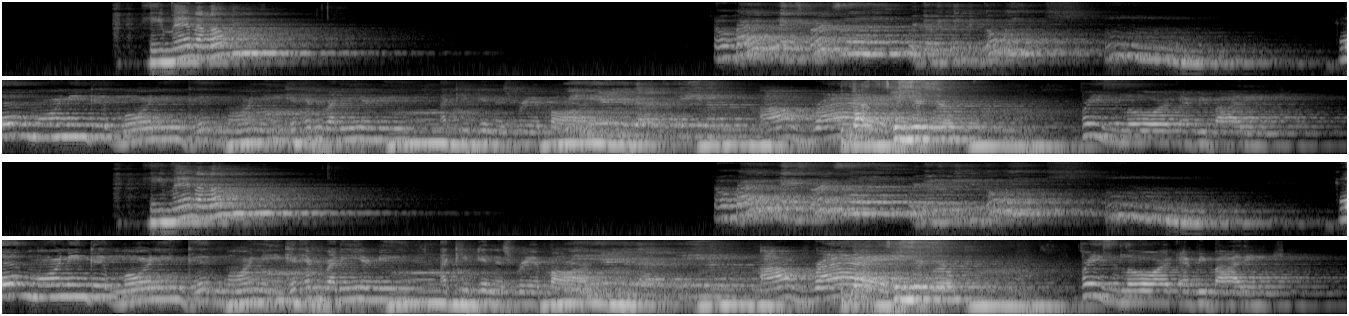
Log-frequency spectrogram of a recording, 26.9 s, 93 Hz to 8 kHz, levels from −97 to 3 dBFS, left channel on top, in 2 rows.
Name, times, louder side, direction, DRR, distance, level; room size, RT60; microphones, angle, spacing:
voice 1, 1.5-2.9 21.9-23.0, left 1 dB, 45° left, 4 dB, 1.0 m, -30 dB
voice 2, 7.1-10.7 11.0-12.1 19.1-20.6, left 1 dB, 80° left, -5 dB, 3.8 m, -40 dB
voice 3, 13.4-19.4 21.0-23.0 24.2-26.3, right 3 dB, 90° right, 6 dB, 0.9 m, -36 dB
sound 1, 15.7-16.7 17.3-18.3 18.8-19.9 20.4-21.4 21.8-22.5 23.1-23.8, right 1 dB, 50° right, 1.0 m, -34 dB
13.0 x 9.4 x 6.9 m, 2.4 s
head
